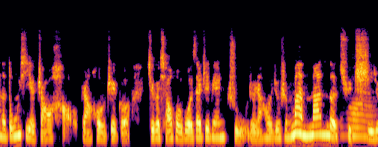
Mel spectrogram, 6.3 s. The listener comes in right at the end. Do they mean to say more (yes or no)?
no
